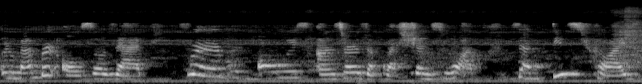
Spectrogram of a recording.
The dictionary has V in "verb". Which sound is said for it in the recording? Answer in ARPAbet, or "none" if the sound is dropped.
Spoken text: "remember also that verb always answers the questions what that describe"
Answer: F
